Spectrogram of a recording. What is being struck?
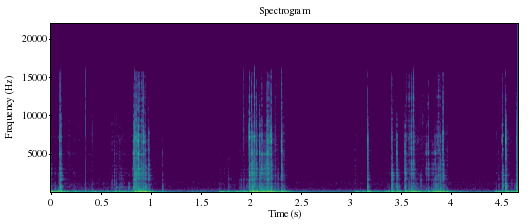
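Plastic and metal-mesh microphone.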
